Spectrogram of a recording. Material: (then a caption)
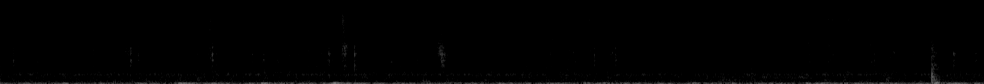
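Paper. A graphite or charcoal pencil held in the hand scribbles, shades and scratches across a large white paper sheet taped flat to a dark surface. The quiet, dry strokes come as bright, papery scratches in short bursts over a steady low background rumble.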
